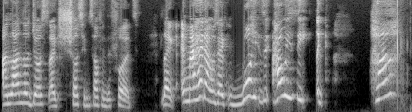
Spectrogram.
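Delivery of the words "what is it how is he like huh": much higher, incredulous inner voice; higher-pitched baffled inner voice; baffled shock. Retold or imitated. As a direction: squeak out confused disbelief. Inner reaction to crash.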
